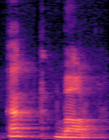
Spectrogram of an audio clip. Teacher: را ساکن ہو جائے گا، را کو ہم نے موٹا پڑھنا ہے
